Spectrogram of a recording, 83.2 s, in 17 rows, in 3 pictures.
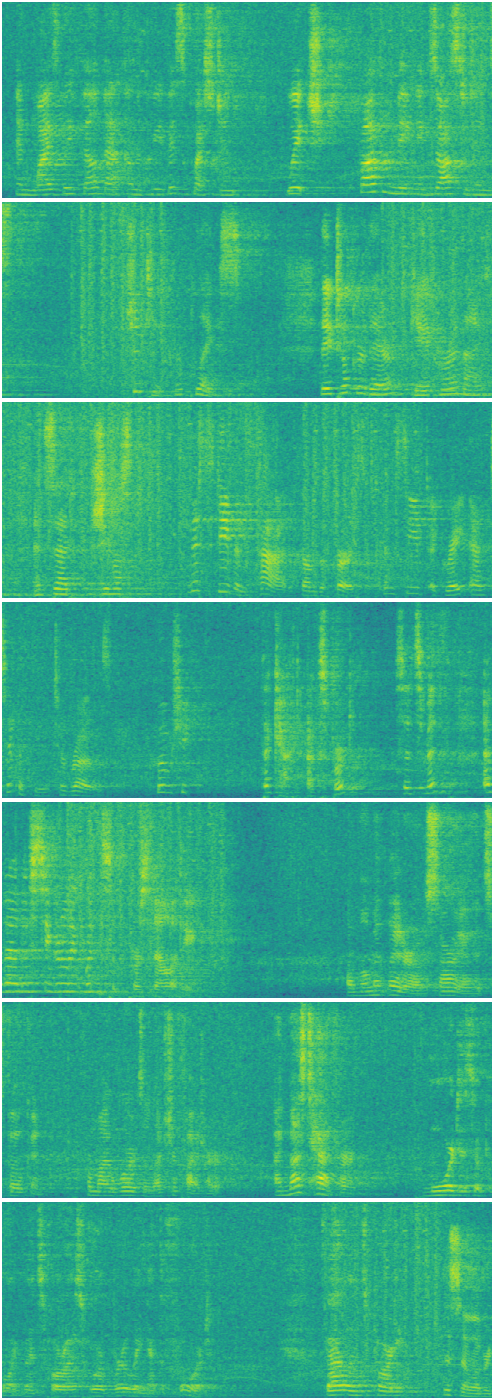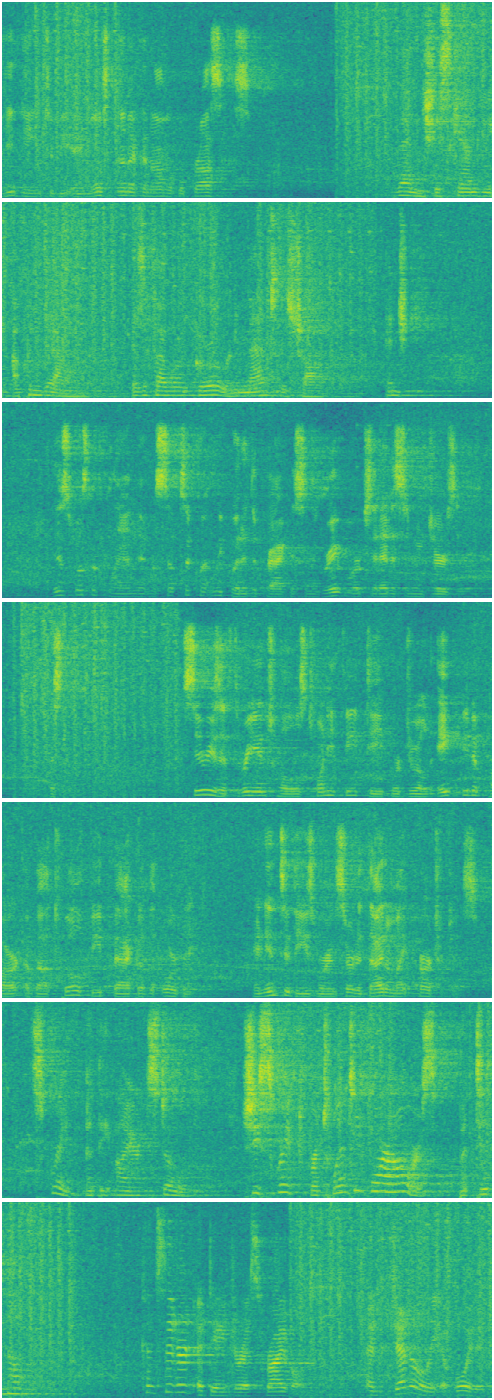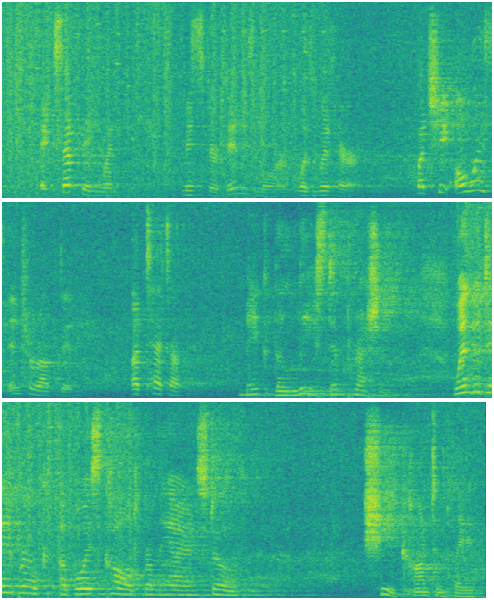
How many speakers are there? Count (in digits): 8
